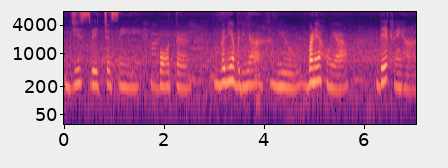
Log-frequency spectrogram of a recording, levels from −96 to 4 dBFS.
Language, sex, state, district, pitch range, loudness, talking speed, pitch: Punjabi, female, Punjab, Kapurthala, 190-230 Hz, -24 LUFS, 100 wpm, 205 Hz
